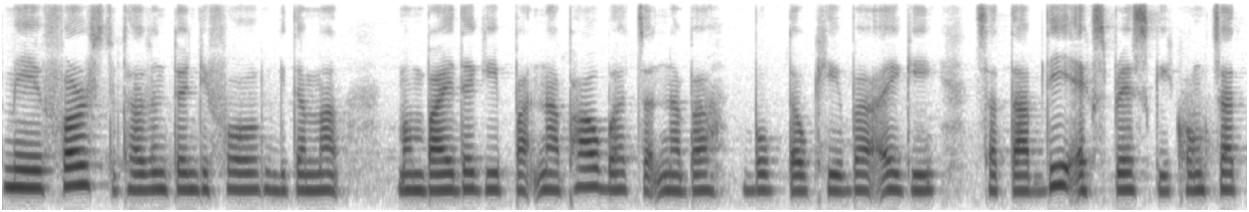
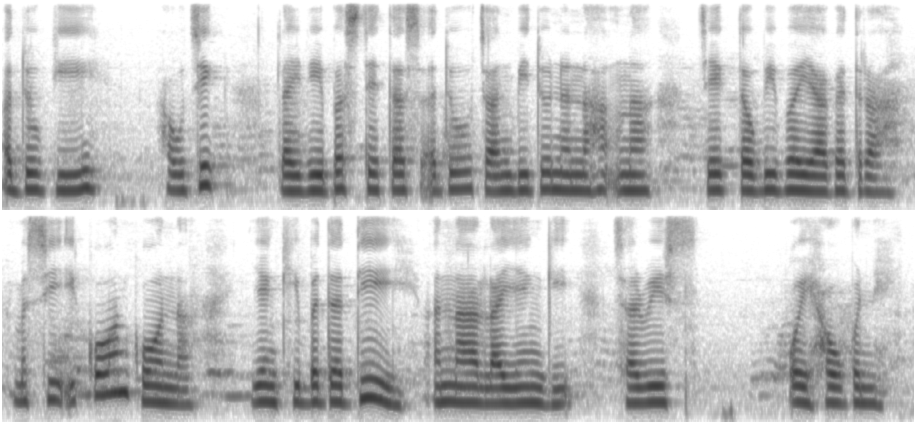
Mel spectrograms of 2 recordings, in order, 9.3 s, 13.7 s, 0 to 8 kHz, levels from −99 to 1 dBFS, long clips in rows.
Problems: background sounds at intervals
